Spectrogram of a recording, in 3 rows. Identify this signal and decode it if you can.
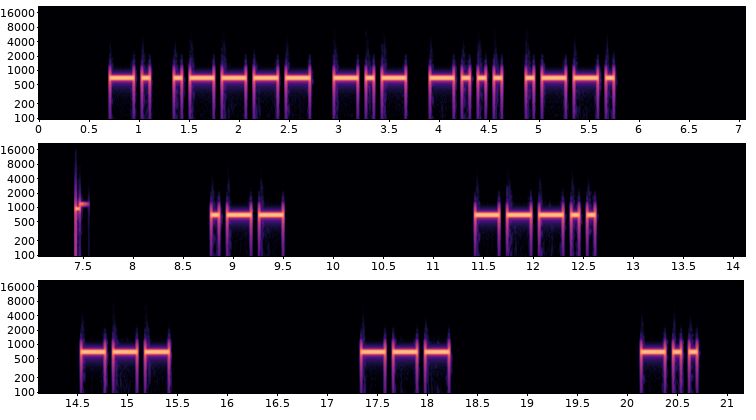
Morse code, heard as a keyed tone, about 15 wpm, spaced as for 6 wpm, 700 Hz. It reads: N1KBP W8OOD
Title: USA Call Signs - 5 Characters - 8x Character Spacing - 15wpm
